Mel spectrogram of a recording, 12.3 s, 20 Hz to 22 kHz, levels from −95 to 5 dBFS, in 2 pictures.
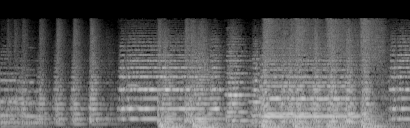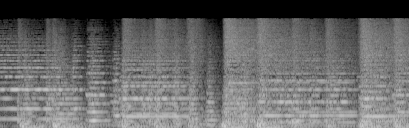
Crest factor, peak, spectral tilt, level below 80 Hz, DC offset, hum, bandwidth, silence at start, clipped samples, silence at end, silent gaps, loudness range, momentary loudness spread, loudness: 16 dB; -6 dBFS; -4.5 dB/octave; -32 dBFS; under 0.1%; none; 12.5 kHz; 0 s; under 0.1%; 0 s; none; 2 LU; 10 LU; -21 LUFS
